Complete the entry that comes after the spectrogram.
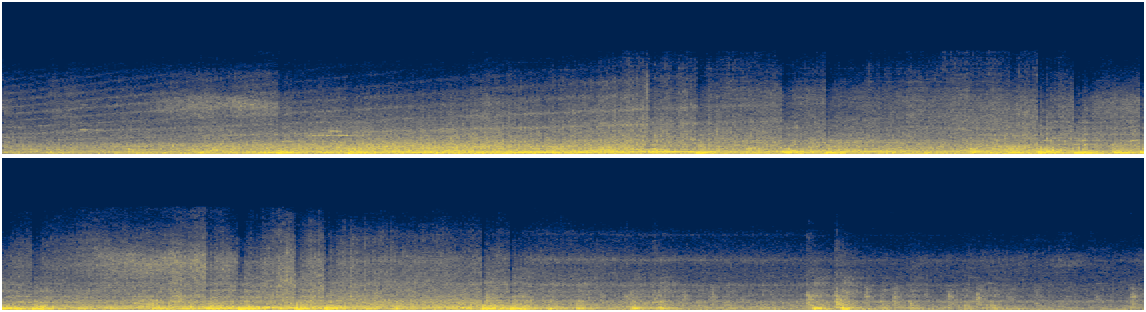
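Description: Kintetsu limited express electric train pulling out: the motor whine rises in pitch over the first several seconds as it gathers speed. Then the wheels rumble and clatter over the rail joints as the cars pass, with the sound dying away as the train draws off, broken by a couple of sharp clacks near the end.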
